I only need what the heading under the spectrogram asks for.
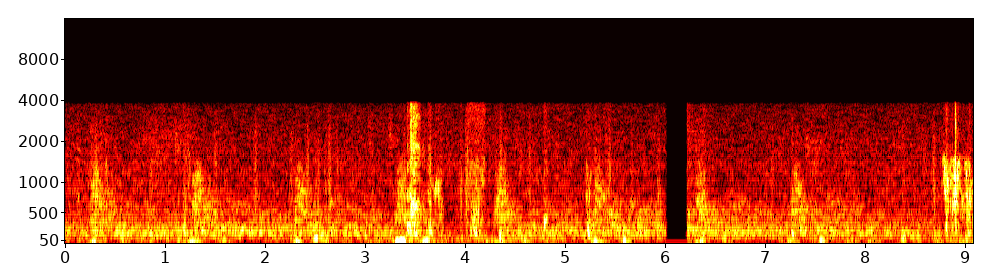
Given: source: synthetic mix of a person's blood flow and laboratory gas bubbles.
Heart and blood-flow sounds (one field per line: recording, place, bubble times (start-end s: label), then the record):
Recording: Doppler ultrasound of blood flow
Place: subclavian vein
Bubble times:
1.17-1.23 s: bubbles
3.40-3.79 s: bubbles
4.02-4.20 s: bubbles
4.78-4.83 s: bubbles
5.20-5.29 s: bubbles
7.25-7.30 s: bubbles
8.75-9.09 s: bubbles
From the record:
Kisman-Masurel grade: 122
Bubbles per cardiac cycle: 1 to 2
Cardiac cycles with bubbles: 10 to 50%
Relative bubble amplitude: moderate (0.250 to 0.450)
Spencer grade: 2 (many but less than half of the cardiac periods contain bubble signals, singularly or in groups)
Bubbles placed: anywhere in the cardiac cycle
